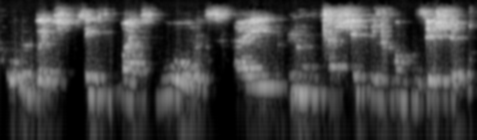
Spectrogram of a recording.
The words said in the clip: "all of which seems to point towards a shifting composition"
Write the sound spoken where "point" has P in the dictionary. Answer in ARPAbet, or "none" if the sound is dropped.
F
